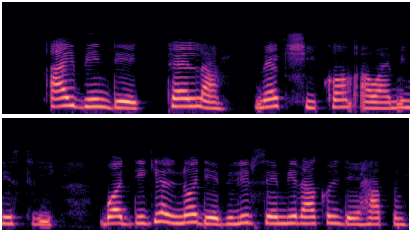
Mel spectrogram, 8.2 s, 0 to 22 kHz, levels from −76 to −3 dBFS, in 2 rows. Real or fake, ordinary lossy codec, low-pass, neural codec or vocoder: real; none; 7.2 kHz; none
